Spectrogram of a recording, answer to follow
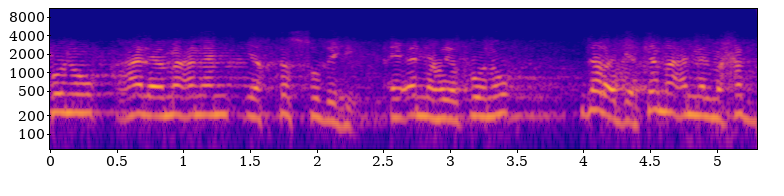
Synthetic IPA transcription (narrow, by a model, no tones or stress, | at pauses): uːnʊʕalamaʕnanjɑxt̪ɑsˤːbɪɦɪ̰ | ʔajʔanːahʊjakuːnʊ | d̪ɑɾˤɑd͡ʒakamaːʔanːalmaħabː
